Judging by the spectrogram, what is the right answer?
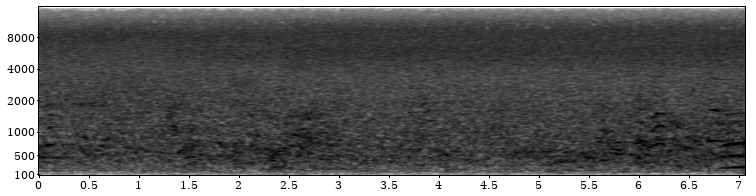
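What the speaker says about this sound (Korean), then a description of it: "꼭 황금 폭포라고 해서 인공으로 폭포를 만들어 놓은 것 같아요." Artificial golden waterfall at a dragon-themed attraction, a continuous broad rushing of falling water, steady and fairly loud with no breaks.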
